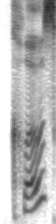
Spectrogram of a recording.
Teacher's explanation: close collapses into just one smooth syllable with a soft Z or S at the end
